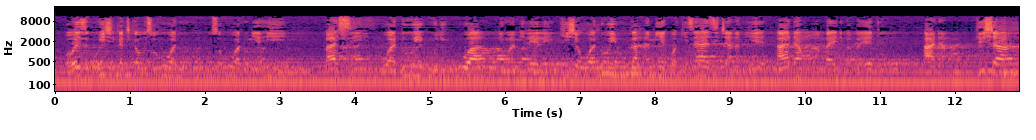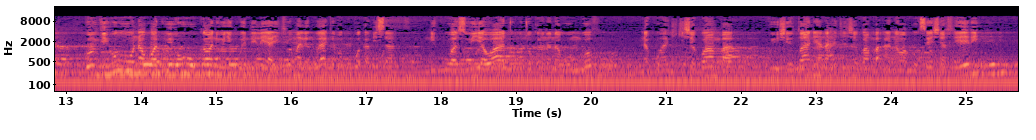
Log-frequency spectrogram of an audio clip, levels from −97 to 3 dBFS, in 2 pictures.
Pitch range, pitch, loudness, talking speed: 115-155 Hz, 125 Hz, -20 LUFS, 135 wpm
